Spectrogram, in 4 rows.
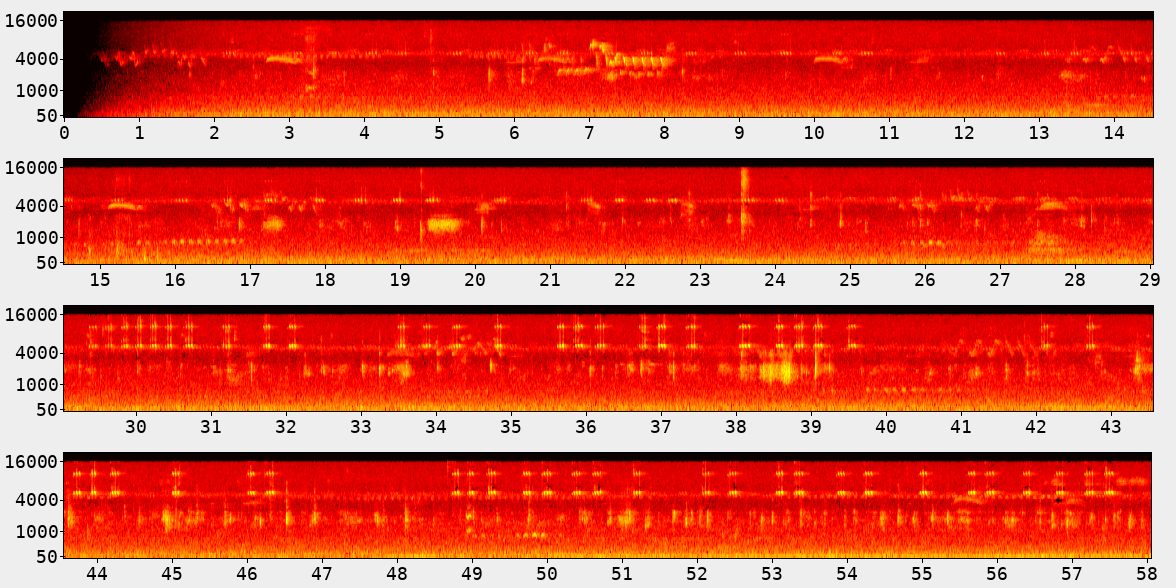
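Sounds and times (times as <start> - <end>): crickets chirping: 1.2 - 58.0
birds calling: 13.4 - 17.5.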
